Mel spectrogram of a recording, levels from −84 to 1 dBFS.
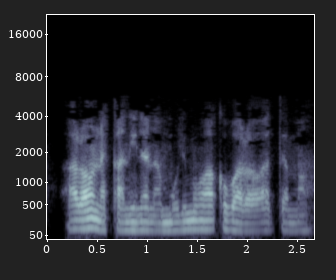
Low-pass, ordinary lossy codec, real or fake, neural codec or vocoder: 7.2 kHz; MP3, 24 kbps; fake; codec, 16 kHz, about 1 kbps, DyCAST, with the encoder's durations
